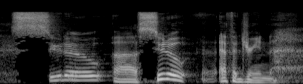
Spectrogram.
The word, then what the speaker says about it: pseudoephedrine: And some others that may have, not so honorable mentions would be how do you pronounce that? Pseudoephedrine.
